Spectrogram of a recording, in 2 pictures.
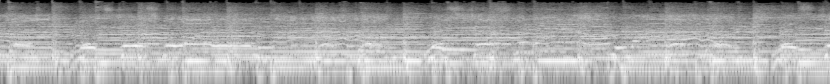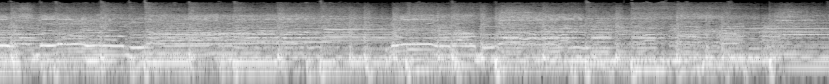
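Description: Country-rock band playing the closing bars of a song, with drums, bass and guitars and a wavering melody line above them.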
